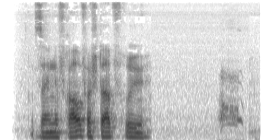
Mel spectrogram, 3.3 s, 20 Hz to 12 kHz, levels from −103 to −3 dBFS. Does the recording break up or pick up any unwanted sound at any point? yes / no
yes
